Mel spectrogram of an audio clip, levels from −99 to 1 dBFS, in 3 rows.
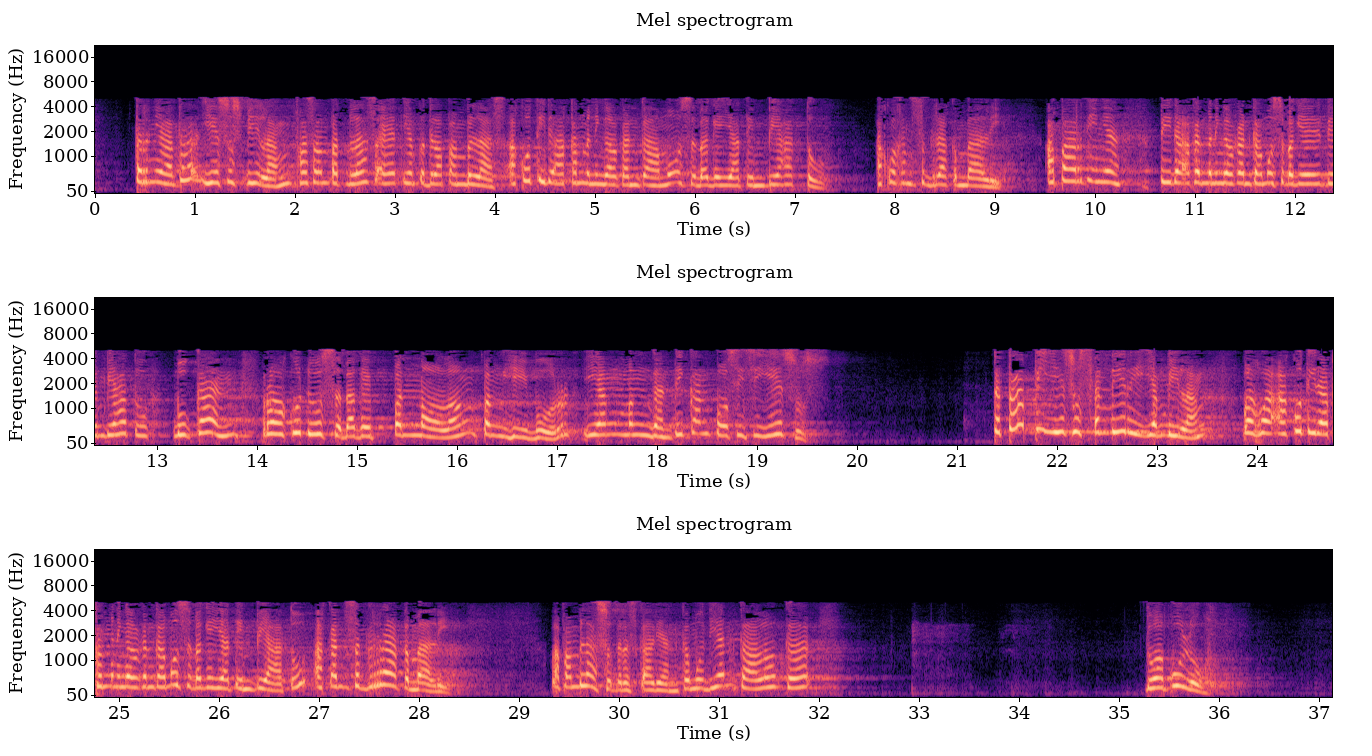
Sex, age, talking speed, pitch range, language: male, 40-59, 100 wpm, 205-290 Hz, Indonesian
